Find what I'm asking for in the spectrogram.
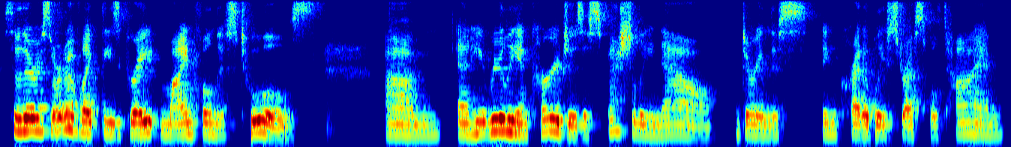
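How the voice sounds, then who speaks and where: A woman's voice: on the low side, steady tone, a little slow. Earnest woman sharing in an echoey room. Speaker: class participant. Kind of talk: sharing in a group class. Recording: roomy echo.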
